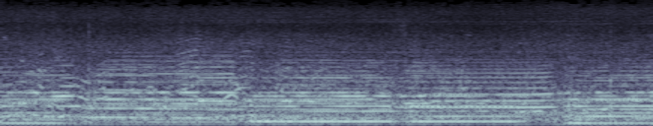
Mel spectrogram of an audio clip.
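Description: Brass ensemble of trumpets, horn, trombones and tuba playing, the tuba holding long low notes that shift in pitch while the upper parts move above them.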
